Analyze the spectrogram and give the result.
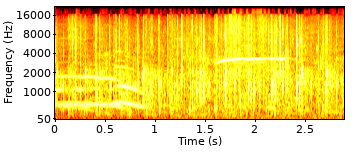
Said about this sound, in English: So let's give them a big round of applause for being here.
